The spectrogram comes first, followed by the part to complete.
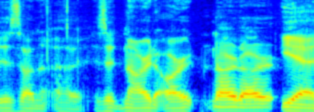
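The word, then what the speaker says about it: Gnardart: on uh is it nard art nard art yeah it's an art art yeah gn yeah g silent g g n g-n-a-r-d-a-r-t check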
